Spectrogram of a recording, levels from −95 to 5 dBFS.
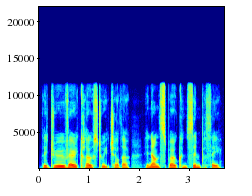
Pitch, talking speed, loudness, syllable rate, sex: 175 Hz, 160 wpm, -16 LUFS, 5.0 syllables/s, female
